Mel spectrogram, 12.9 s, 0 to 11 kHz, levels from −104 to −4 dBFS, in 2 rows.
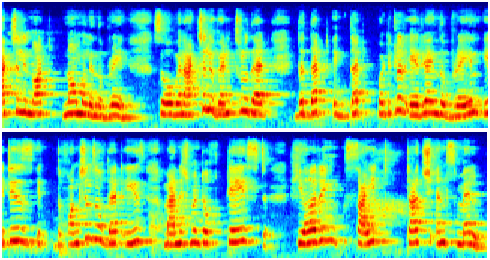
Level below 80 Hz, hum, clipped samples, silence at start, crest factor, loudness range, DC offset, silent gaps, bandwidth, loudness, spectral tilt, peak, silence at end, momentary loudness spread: -66 dBFS; none; under 0.1%; 0 s; 16 dB; 2 LU; under 0.1%; none; 9.2 kHz; -18 LUFS; -3.5 dB/octave; -2 dBFS; 0 s; 10 LU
